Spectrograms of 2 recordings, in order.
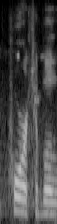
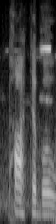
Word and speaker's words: potable: water put the sorry make that pronunciation clear because some people might think we talking about portable water it's potable water MH yeah Define that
